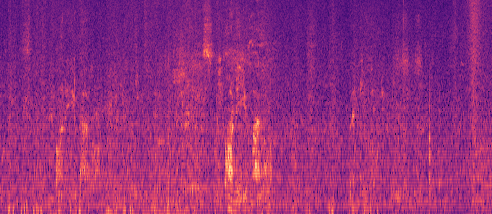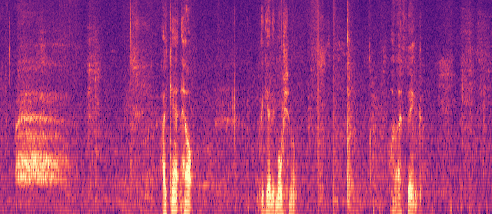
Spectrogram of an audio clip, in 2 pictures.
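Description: A middle-aged man speaks quietly and haltingly, close by.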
